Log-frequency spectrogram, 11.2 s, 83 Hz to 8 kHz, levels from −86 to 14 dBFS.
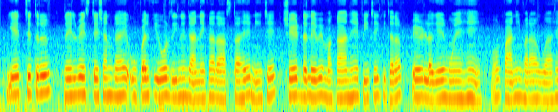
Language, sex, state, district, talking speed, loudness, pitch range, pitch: Hindi, female, Bihar, Madhepura, 170 wpm, -15 LUFS, 150-165 Hz, 160 Hz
